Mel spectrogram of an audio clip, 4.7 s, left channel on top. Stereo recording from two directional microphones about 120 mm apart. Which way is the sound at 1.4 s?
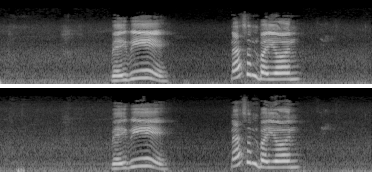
25° left (ahead or behind).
